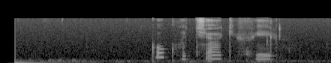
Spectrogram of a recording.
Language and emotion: Russian, sad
